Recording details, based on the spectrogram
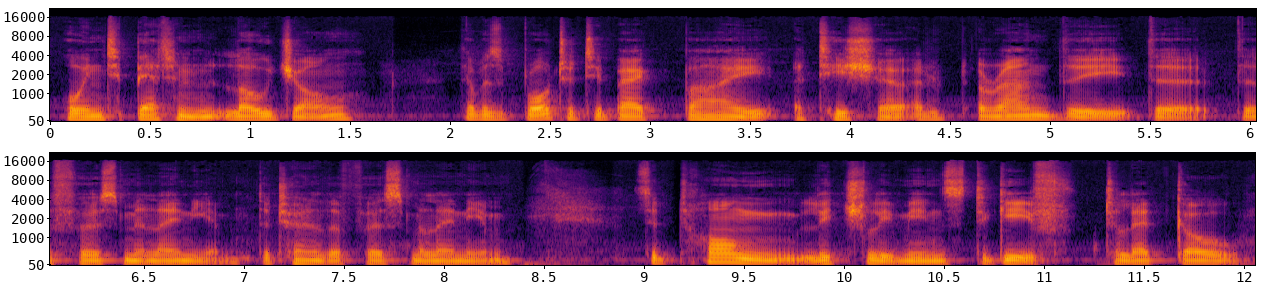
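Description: Low-voiced meditation teacher from Hong Kong. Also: male voice. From Hong Kong, moved to Australia as a teenager. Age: 50s or older. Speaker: meditation instructor, interview guest. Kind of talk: explanatory interview talk.

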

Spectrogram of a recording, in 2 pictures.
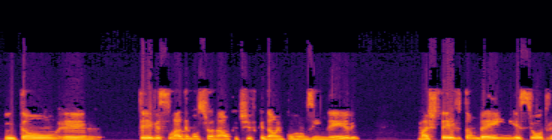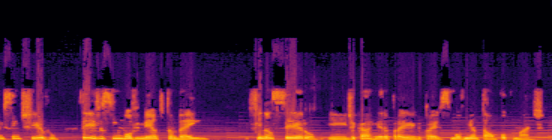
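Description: A woman's voice: mid-range voice, fairly even intonation, moderate pace, warm tone, faint music behind. A Brazilian woman being interviewed, talking reflectively and with feeling, full of little fillers. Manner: reflective, emotional, many fillers like "assim" and "sabe". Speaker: interviewee, returning immigrant. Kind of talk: casual conversational interview.

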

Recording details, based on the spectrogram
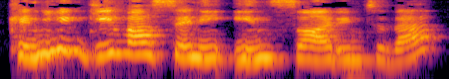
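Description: A woman's voice: high voice, lively intonation, brisk, darkish tone, breathy edge. A woman hosting a broadcast interview, reading fan questions in an upbeat, playful manner. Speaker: interview host.

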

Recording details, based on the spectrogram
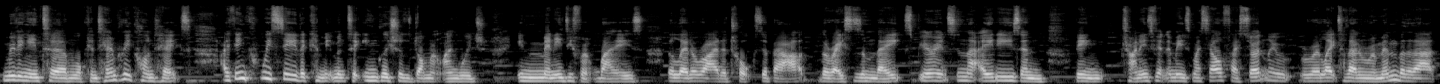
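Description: Woman academic, low voice, thoughtful and unhurried, faint music behind. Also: a little mellow. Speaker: academic philosopher, guest. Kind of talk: interview answers.

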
